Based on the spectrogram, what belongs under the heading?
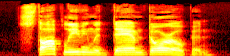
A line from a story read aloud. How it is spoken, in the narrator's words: Grandma screams across the yard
